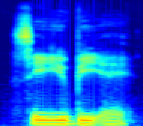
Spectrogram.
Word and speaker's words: Cuba: gooding jr cuba yeah c-u-b-a how do you pronounce that cuba yes cuba gooding jr yeah he's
